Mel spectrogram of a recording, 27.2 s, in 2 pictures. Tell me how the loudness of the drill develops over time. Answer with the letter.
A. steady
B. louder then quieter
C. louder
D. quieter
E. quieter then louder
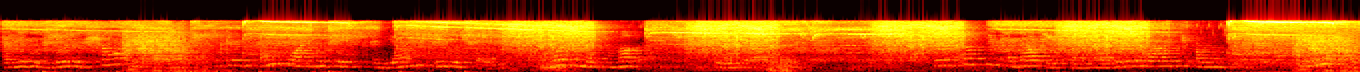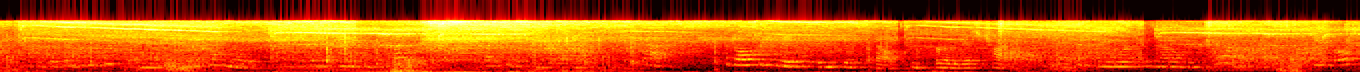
B.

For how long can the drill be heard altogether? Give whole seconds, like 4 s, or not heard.
27 s.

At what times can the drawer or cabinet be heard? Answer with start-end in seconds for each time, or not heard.
not heard.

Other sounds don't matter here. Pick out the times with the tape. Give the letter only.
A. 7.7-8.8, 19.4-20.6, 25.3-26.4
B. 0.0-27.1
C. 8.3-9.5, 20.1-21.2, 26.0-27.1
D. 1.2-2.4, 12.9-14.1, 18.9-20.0
D.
